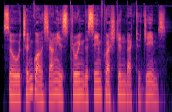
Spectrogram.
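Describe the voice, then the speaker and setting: Man calmly explaining a language lesson. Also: medium pitch, no room sound, studio quality. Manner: clear explanatory, reads example phrases slowly. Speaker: language teacher. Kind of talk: scripted language lesson narration.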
